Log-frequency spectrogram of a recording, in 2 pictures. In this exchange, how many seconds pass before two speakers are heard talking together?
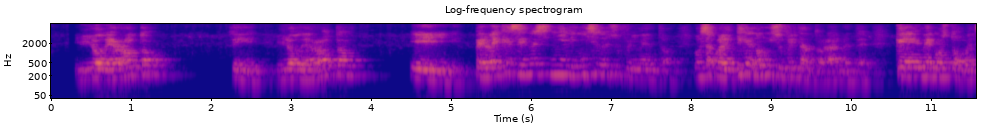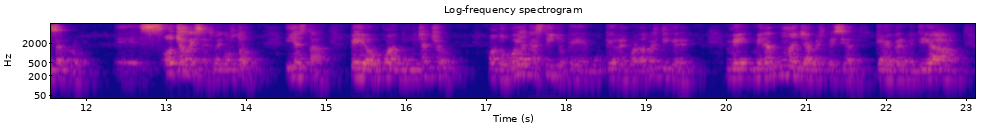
none

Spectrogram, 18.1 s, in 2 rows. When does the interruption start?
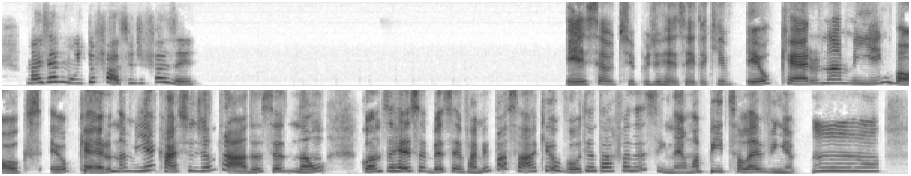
none

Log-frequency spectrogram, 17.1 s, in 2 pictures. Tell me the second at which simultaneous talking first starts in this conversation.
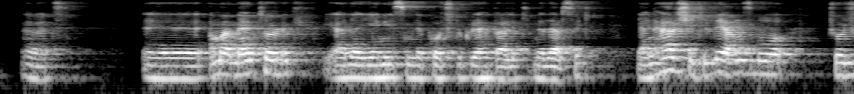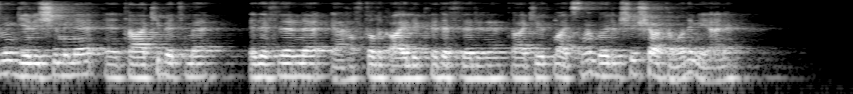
none

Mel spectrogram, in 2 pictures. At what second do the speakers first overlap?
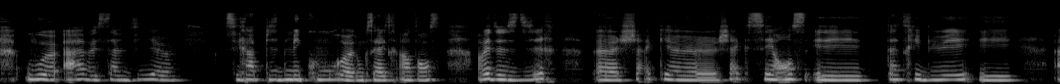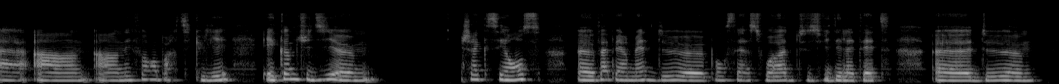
none

